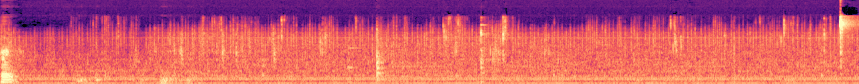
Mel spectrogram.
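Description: A few faint clicks and scrapes of a metal fork against a ceramic bowl of macaroni and cheese as someone eats, over a steady low hum.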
